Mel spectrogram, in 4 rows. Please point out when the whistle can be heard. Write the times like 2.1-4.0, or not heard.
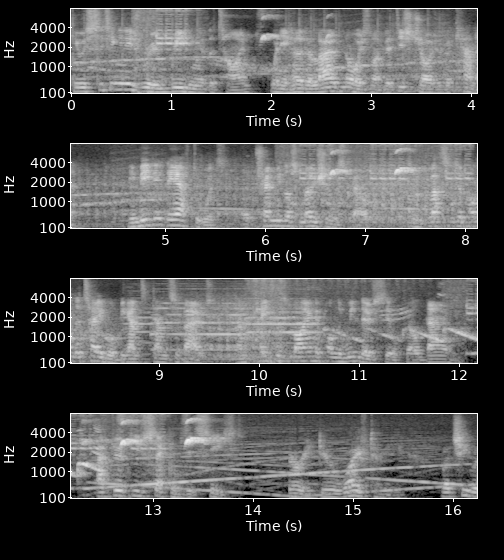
1.5-2.6, 6.5-7.7, 12.2-13.8.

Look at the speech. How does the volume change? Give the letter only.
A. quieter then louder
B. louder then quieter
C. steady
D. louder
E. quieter
E.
